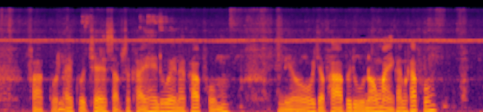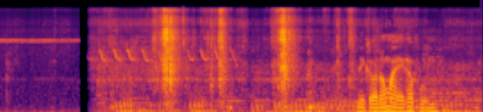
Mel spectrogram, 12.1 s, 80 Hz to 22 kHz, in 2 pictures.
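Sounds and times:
faint insect whine: 0.0 - 12.0
small bird chirps: 7.2 - 9.2
leaves rustling: 7.2 - 11.0.

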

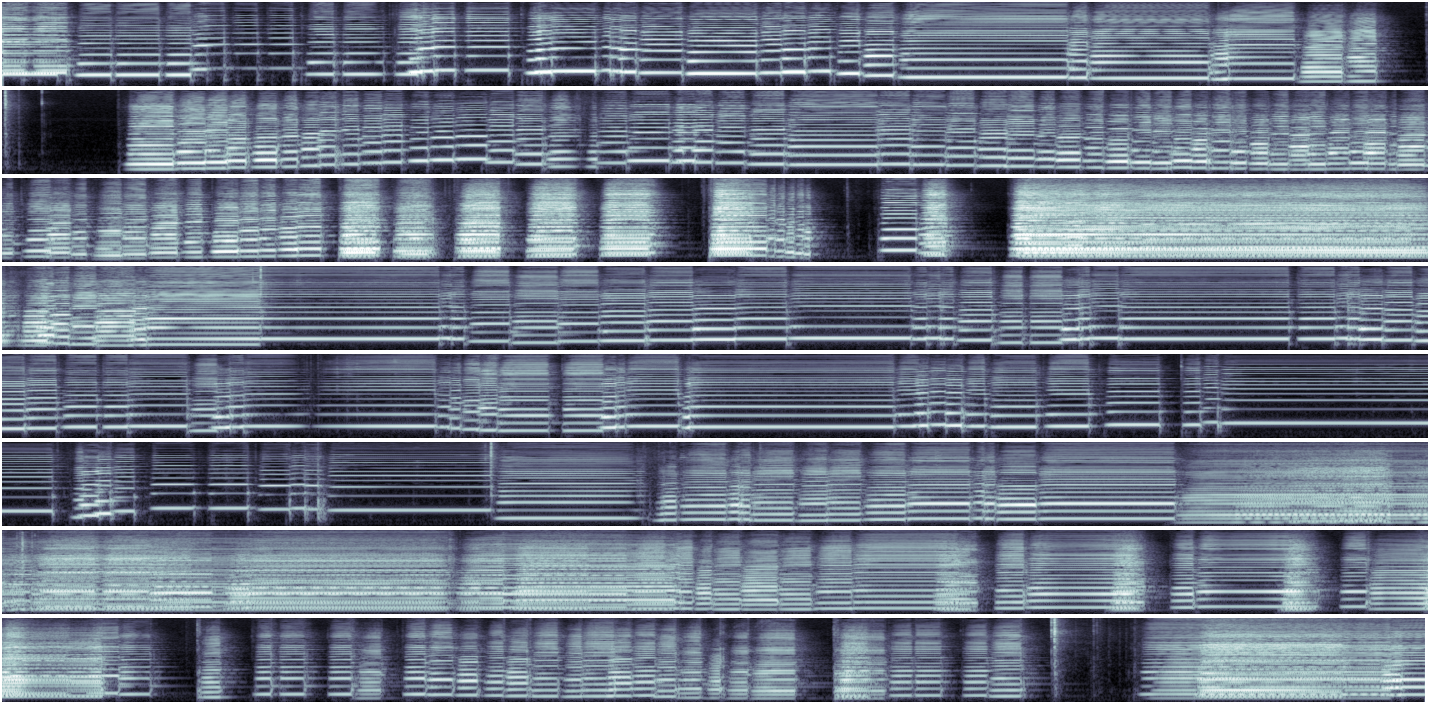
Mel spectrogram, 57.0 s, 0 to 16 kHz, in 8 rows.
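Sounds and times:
accordion melody: 0.0 - 57.0.

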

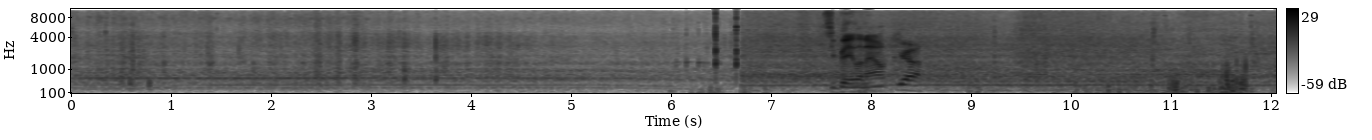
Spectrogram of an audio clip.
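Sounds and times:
engine running at low speed: 0.0 - 12.0.

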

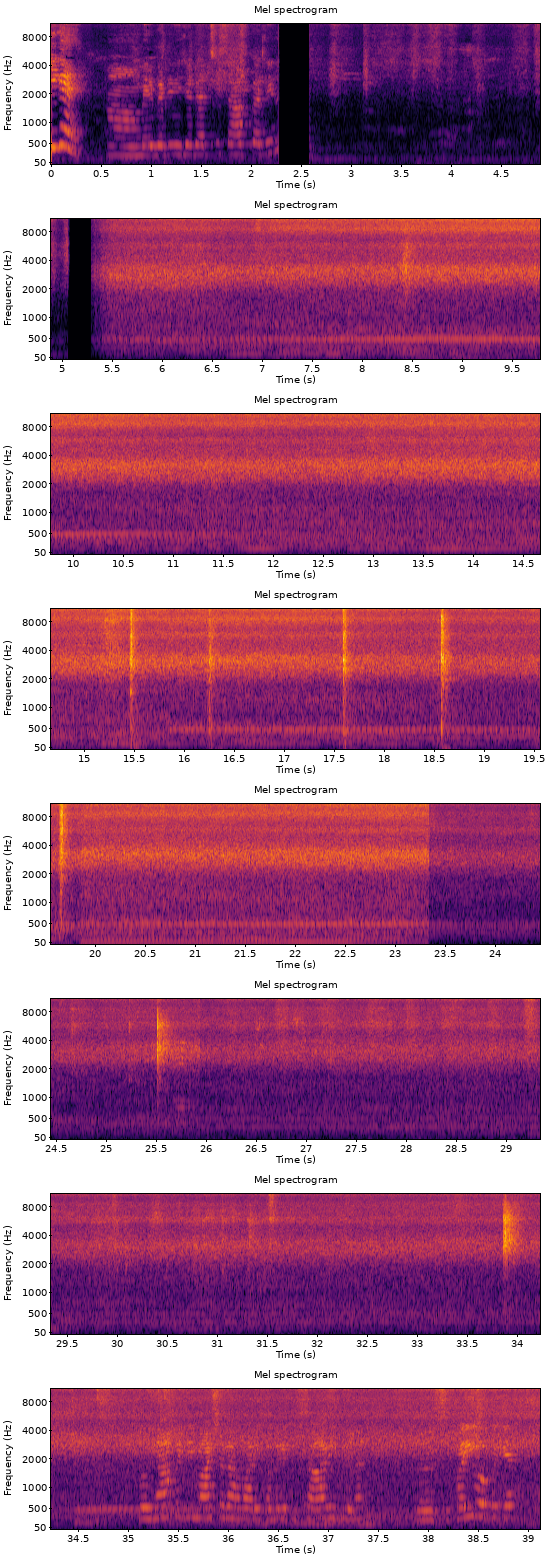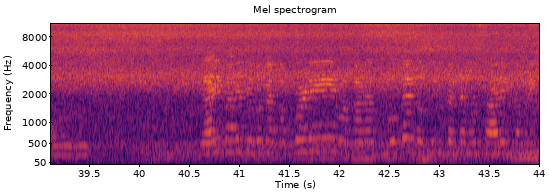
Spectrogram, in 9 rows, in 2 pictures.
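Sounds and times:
electric motor humming: 5.3 - 24.0, 34.4 - 44.0.

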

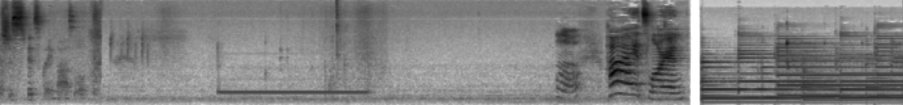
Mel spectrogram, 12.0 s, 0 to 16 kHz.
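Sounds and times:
phone ringback tone: 2.9 - 5.0.

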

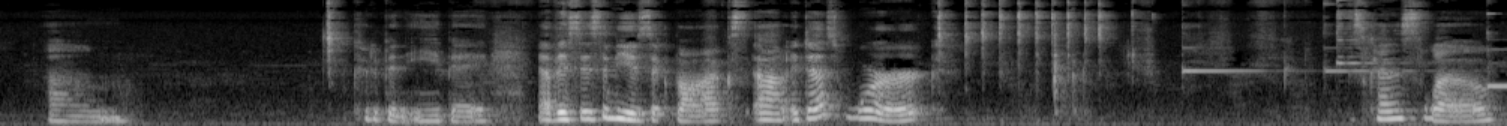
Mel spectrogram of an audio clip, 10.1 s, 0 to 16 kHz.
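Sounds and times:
music box plucked notes: 7.9 - 10.0.

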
